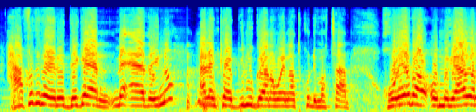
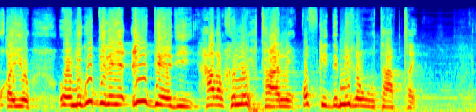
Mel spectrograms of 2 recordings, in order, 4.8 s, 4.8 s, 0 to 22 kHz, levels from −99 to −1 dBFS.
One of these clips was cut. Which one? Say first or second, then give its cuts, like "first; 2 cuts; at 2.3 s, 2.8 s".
first; 1 cut; at 1.9 s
